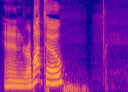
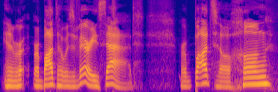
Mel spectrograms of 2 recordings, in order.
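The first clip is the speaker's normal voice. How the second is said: ordinary delivery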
